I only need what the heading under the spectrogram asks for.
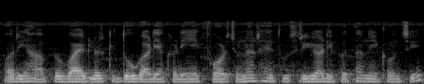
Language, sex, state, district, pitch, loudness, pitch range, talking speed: Hindi, male, Uttar Pradesh, Jalaun, 130 Hz, -27 LUFS, 125-135 Hz, 280 wpm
